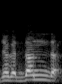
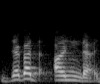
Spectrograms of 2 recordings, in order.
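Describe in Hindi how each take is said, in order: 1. एक जुड़ा हुआ शब्द, जिसमें d की आवाज़ है। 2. दो अलग शब्द, जो t की आवाज़ पर खत्म होते हैं। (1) "जगदंड ऐसे बोल सकते हैं" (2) "जगत अंड ऐसे बोल सकते"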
